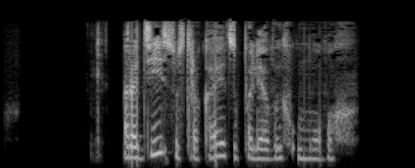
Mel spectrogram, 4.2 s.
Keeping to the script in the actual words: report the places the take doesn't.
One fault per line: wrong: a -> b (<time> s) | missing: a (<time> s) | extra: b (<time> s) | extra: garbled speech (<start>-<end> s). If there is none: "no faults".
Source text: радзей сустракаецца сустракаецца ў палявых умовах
missing: сустракаецца (2.3 s)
